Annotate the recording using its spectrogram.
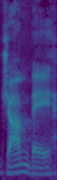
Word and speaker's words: djembe: I recently learned that djembe has a D in front of it.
